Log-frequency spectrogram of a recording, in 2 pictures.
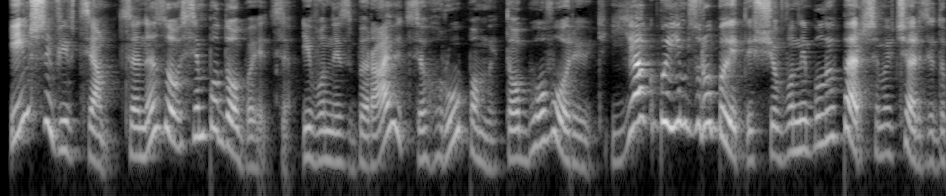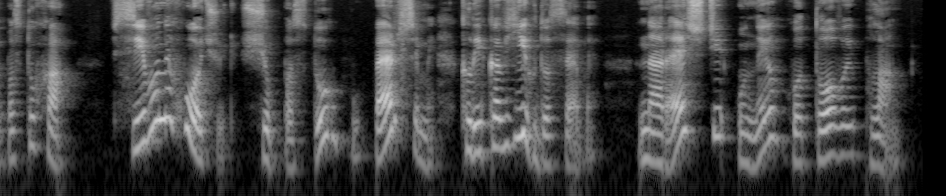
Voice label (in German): ukrainisch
